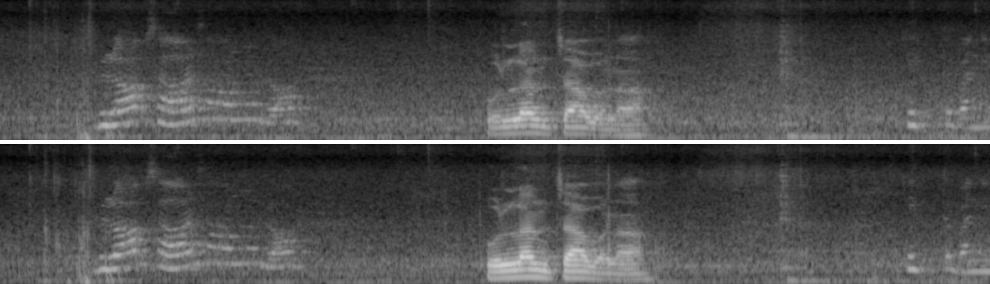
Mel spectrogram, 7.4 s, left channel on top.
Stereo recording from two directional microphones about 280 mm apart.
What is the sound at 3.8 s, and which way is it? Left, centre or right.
Speech, right.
